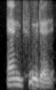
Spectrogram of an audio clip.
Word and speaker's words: Ankuda: Ankuda, A-N-K-U-D-A. – Spell it again. – A-N-K-U-D-A.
